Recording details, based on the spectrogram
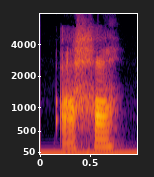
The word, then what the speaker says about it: Aja: Hawkeye is also fun, and I should mention that that's by Matt Fraction and David Aha or Aja. I believe it's Aha's how it's pronounced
